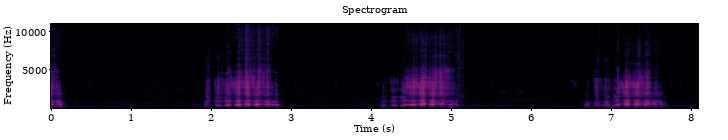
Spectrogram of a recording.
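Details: Goat giving three wavering, nasal bleats about a second long, separated by quiet pauses of two to three seconds, with faint background noise.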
